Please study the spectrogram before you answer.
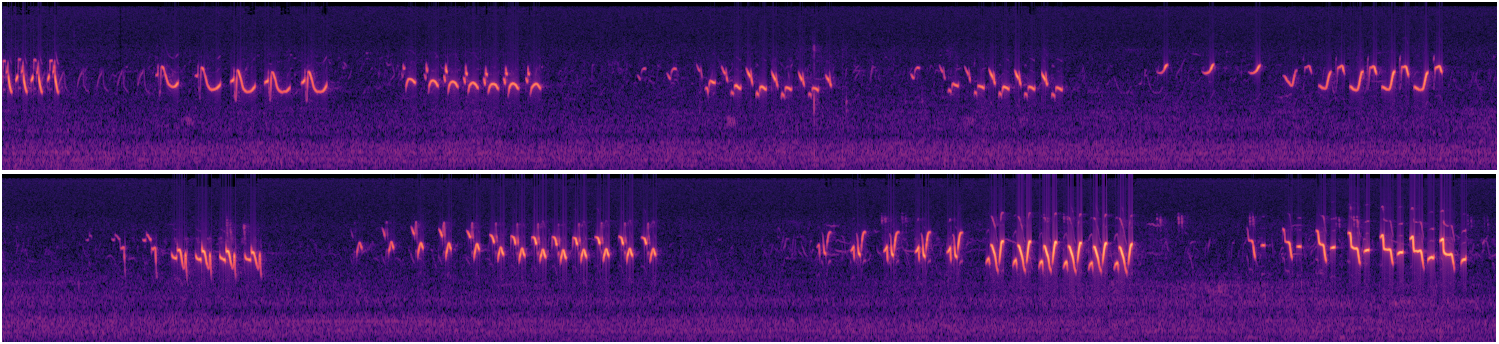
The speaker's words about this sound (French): Une alouette Lulu chantant en survolant son territoire,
